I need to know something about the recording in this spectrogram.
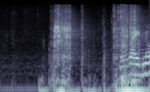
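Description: A deck of tarot cards being shuffled by hand: two short papery riffles, about half a second and a second and a half in, the second louder.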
